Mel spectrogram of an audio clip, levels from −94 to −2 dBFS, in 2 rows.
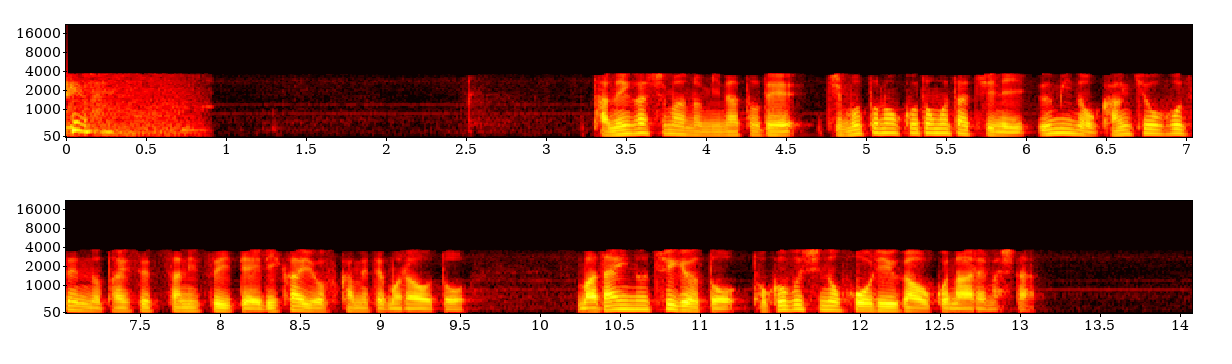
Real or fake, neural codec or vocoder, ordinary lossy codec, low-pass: real; none; MP3, 32 kbps; 3.6 kHz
